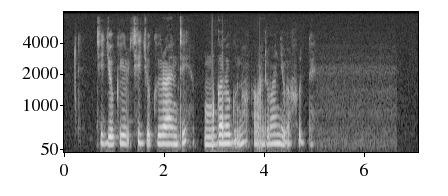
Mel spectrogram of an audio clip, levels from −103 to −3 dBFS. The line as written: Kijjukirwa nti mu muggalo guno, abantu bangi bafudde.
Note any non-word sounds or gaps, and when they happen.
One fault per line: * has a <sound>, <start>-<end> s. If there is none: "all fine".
all fine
